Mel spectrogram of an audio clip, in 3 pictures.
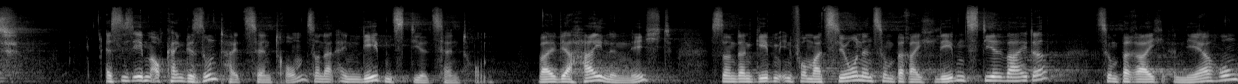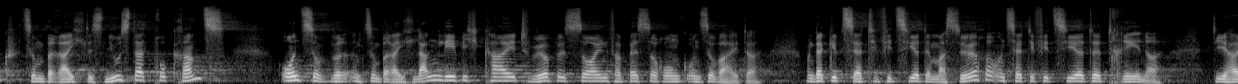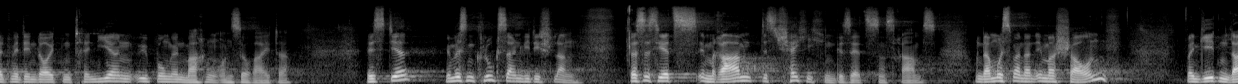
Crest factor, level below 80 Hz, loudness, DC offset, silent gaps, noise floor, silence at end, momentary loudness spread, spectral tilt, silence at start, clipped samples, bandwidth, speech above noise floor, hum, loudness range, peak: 18 dB; -52 dBFS; -20 LUFS; under 0.1%; none; -55 dBFS; 0 s; 11 LU; -6 dB/octave; 0 s; under 0.1%; 16.5 kHz; 36 dB; none; 3 LU; -2 dBFS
